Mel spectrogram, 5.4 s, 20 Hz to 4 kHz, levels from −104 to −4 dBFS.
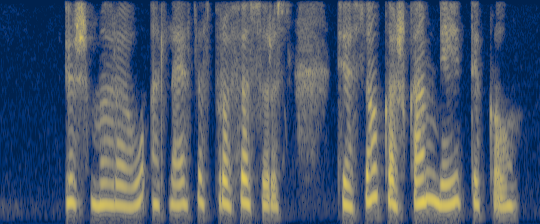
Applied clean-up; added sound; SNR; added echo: none; none; none; none.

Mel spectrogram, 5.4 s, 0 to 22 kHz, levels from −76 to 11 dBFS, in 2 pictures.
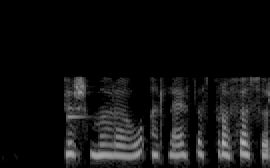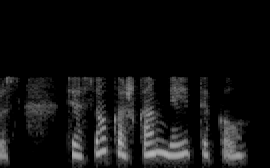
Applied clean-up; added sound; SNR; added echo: none; Piano; 17 dB; none.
